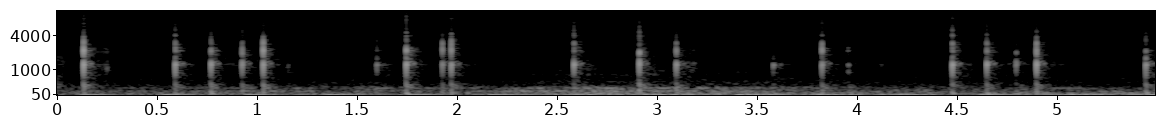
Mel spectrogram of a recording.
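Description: Fingernails tap and click on the casing of a hollow, hand-sized plastic deodorant stick with a cap, giving about eighteen quick, irregular clicks. Each click is short and dry, with a hollow plastic ring near 1.2 kHz and a brighter overtone, over a soft low background rumble.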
